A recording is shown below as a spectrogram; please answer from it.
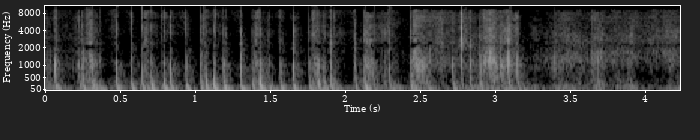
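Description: Long nails scratch the surface of shiny black faux leather pants while fingers gather and crinkle the fabric in the hands. The result is a quick run of short, dry, crackling scratches with bright, papery highs, fading to softer rustling by the end.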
